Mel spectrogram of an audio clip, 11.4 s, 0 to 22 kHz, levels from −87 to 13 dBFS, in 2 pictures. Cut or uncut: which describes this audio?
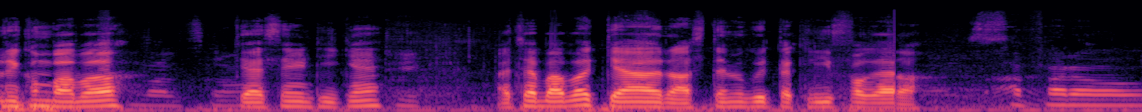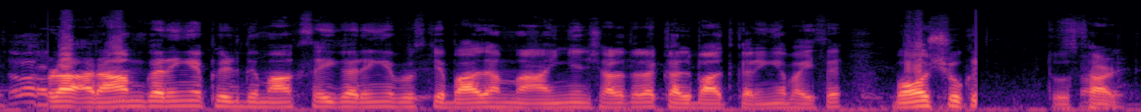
cut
